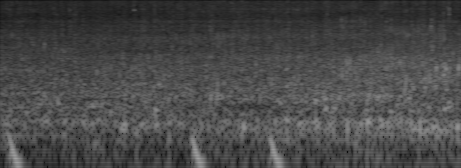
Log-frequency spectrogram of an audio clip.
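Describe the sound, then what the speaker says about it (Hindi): Fresh mountain water flowing down from the forested hills as a stream, a steady, full rushing wash that stays close and even throughout, with no talking. "फ्रेश वाटर कहाँ से आ रही है? जंगल पहाड़ ऊपर से आ रहा हो।"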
